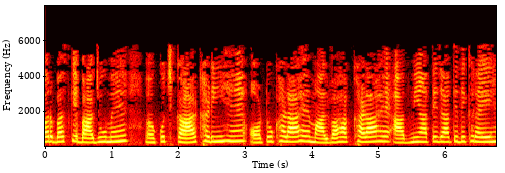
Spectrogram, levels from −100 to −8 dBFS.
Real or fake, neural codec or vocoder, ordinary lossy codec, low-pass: real; none; MP3, 24 kbps; 7.2 kHz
